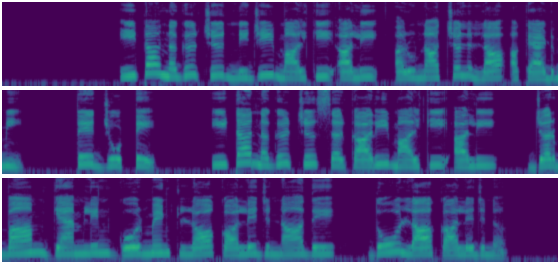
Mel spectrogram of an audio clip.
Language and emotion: Dogri, neutral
